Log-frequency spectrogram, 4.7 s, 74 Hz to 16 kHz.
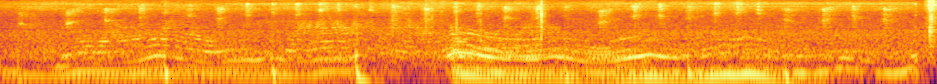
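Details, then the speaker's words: Sanyo RD-W41 cassette deck playback with Dolby on: pitch sags and swoops instead of holding steady, a warble from slipping, worn drive belts; recording itself sounds good with high end intact. Wow and flutter from worn belt. "oh man these belts are going well that's what a bad belt sounds like"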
